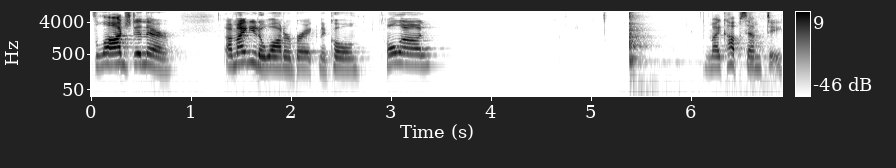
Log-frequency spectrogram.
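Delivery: choked voice as if something stuck in throat. Asking for a water break, speaking with something stuck in throat. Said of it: "I have something in my throat".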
